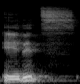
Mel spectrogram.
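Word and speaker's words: ארץ: Eretz, el acento, estas dos palabras, observen, de acá abajo, se leen Eretz, no, el acento va en la penúltima sílaba.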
